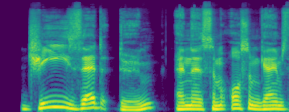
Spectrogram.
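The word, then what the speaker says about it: GZDoom: It's pronounced GZ Doom, and there's some awesome games that came out on Set Engine like Celeco and Total Chaos.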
